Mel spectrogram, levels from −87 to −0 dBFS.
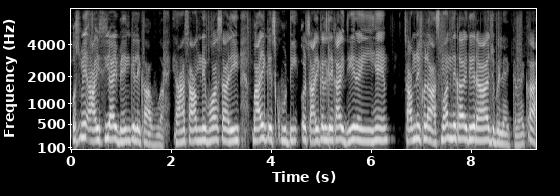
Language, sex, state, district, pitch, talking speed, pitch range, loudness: Hindi, male, Chhattisgarh, Balrampur, 210 Hz, 180 wpm, 195-220 Hz, -14 LUFS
